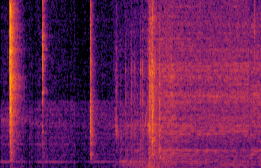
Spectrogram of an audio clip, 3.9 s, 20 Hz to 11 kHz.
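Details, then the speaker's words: Heat pump compressor with Easy Start Flex on Anker Solix F3800 power station: a few clicks then gentle ramp to steady low hum, no thump or strain; 14.6 A inrush, 34 A peak, soft start working. "Wow, that was really good. It's only 14.6 amps with a peak of 34 amps. This thing is amazing."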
